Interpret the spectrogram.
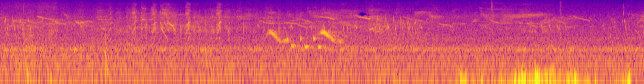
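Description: Birds chirping continually, many short high chirps overlapping, with two louder gliding notes about three to four seconds in. A low rumble comes in over the last two seconds.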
